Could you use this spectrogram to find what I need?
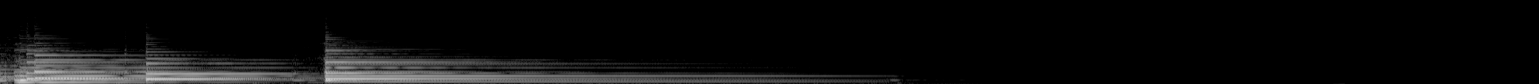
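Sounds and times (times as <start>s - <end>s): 
8 string guitar playing: 0.0s - 9.0s.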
